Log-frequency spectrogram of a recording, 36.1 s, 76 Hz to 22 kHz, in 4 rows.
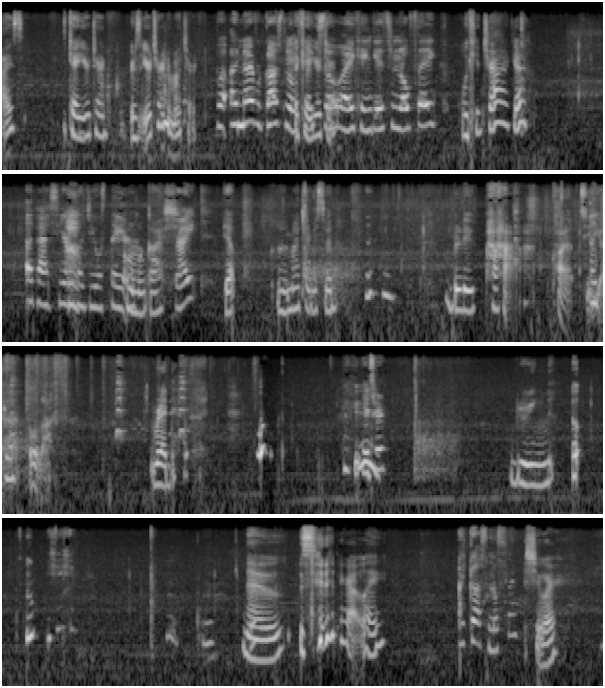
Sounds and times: Inside, small room: 0.0s - 36.0s
Child speech, kid speaking: 1.0s - 8.0s, 9.4s - 15.0s, 15.7s - 19.0s, 23.2s - 23.8s, 27.4s - 28.2s, 29.5s - 30.9s, 33.9s - 36.0s.

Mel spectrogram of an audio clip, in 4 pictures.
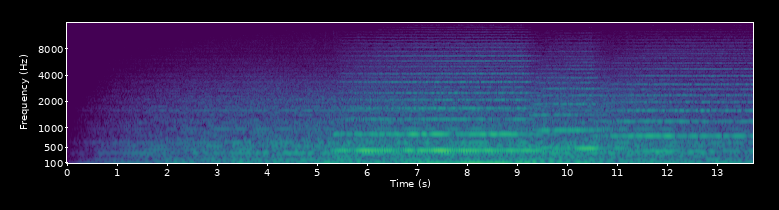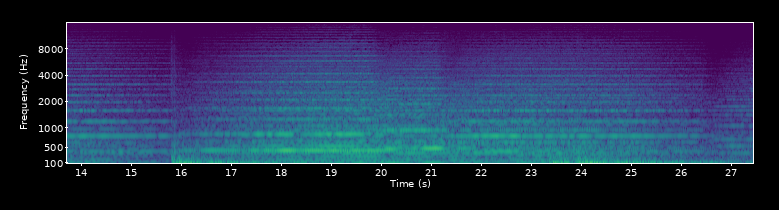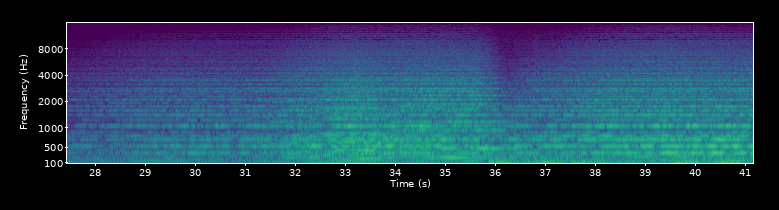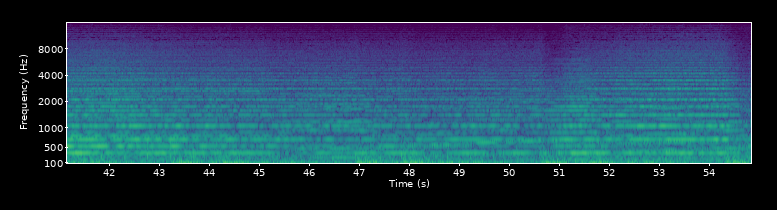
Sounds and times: Music: 0.0s - 54.8s.

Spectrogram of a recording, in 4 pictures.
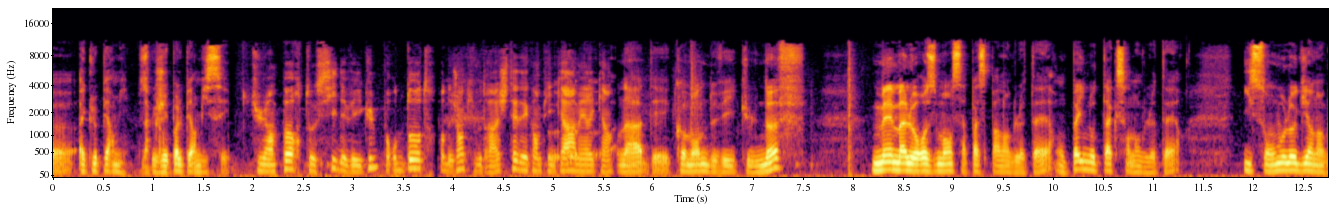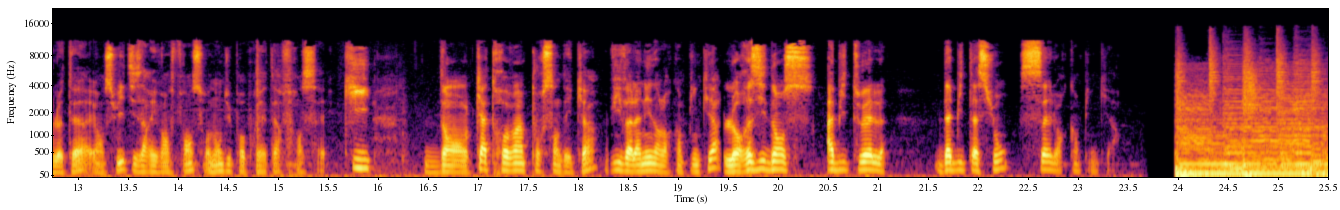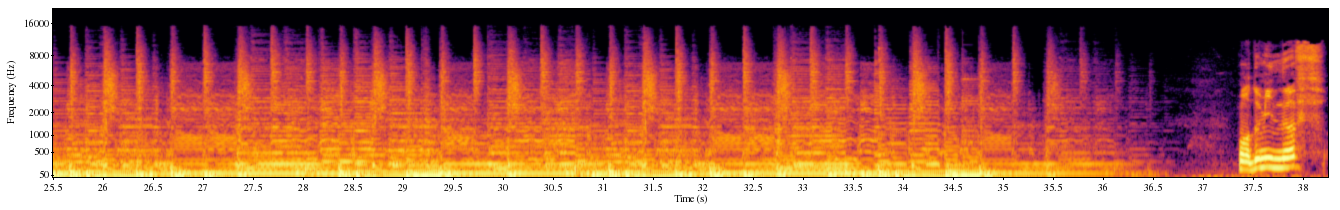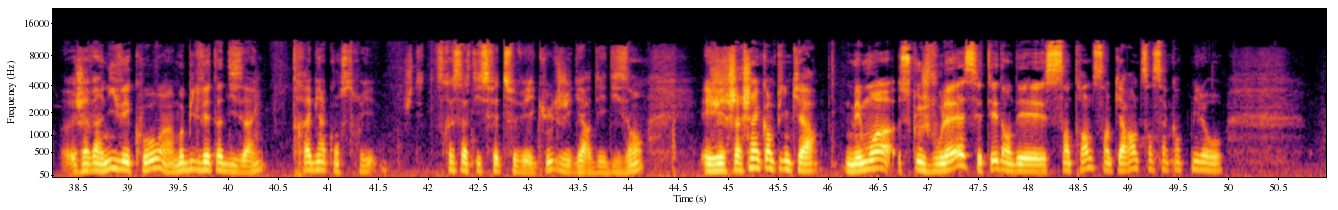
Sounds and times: Speech: 0.0s - 7.6s, 8.2s - 23.5s, 37.4s - 44.2s, 44.8s - 50.0s
Music: 24.0s - 36.8s.

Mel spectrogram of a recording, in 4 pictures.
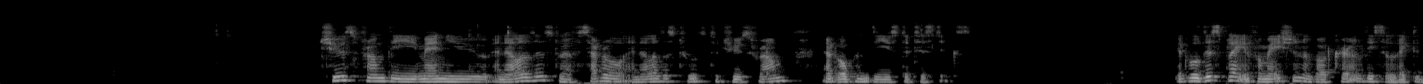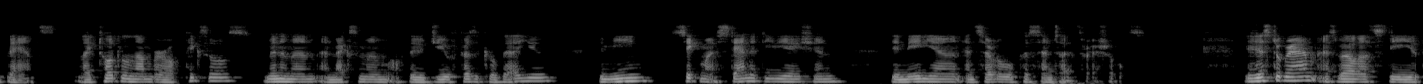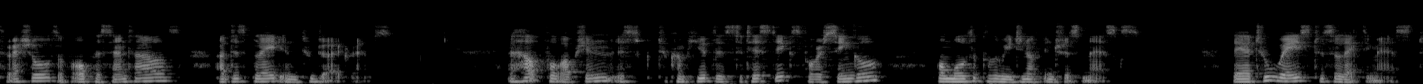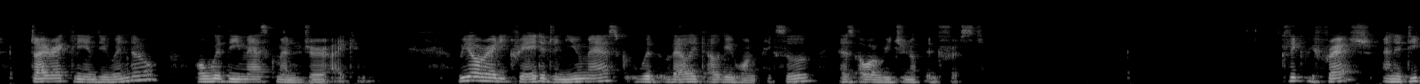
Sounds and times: Speech: 3.2s - 9.8s, 11.8s - 25.8s, 26.7s - 32.5s, 33.5s - 40.0s, 40.8s - 46.5s, 47.2s - 52.6s, 55.5s - 56.8s.

